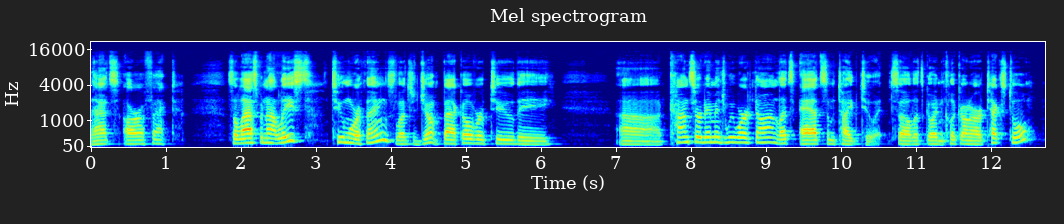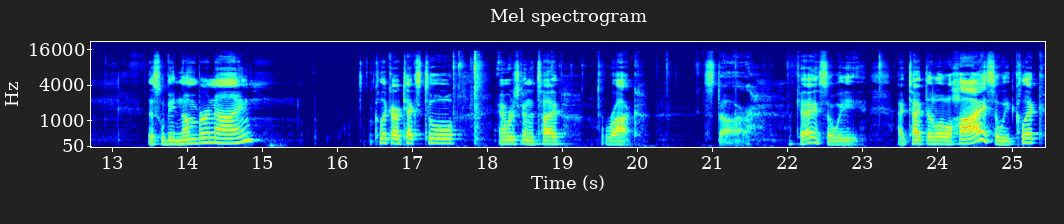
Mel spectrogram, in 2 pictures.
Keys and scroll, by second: 18.7-22.1 typing.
